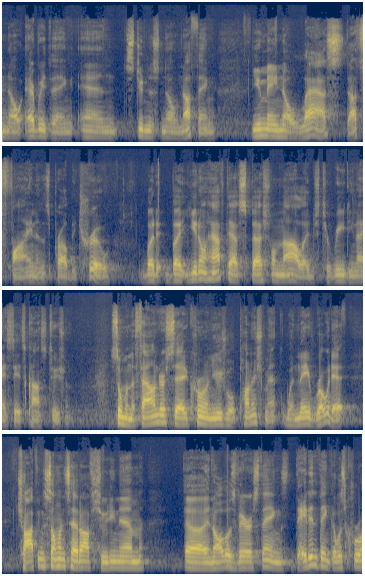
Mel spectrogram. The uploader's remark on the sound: LECTURE ADUIO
